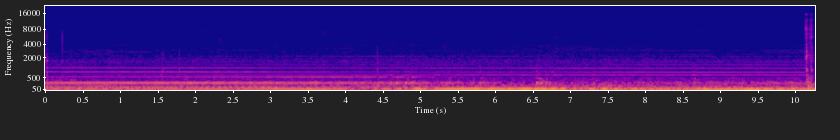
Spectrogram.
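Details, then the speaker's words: Chevrolet Silverado diesel, key on after replacing all injector lines: electric lift pump hum with fixed whine, drone turns heavier as diesel arrives; normal priming, owner considers a check valve as sound changes. "vou até prestar atenção em barulho ó deu para ver que tá tipo chegando diesel ó pesou tipo assim pesou porque chegou diesel"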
